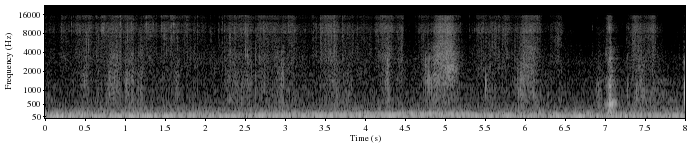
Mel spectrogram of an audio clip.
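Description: Soft, intermittent rustling of plastic deco mesh as ruffles are scrunched and tucked into a wreath, over a low steady hum.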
